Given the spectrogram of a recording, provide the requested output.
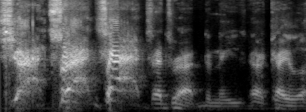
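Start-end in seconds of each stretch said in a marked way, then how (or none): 0.0-1.5 rowdy, loud country-style hollering shout. Calling for shots, trying to say it in Big John's voice. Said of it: "I try to say that in Big John's voice".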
